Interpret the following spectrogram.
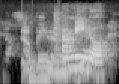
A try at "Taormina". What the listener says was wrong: Yeah, but it's got an A. Taormina. It's got an A at the end.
